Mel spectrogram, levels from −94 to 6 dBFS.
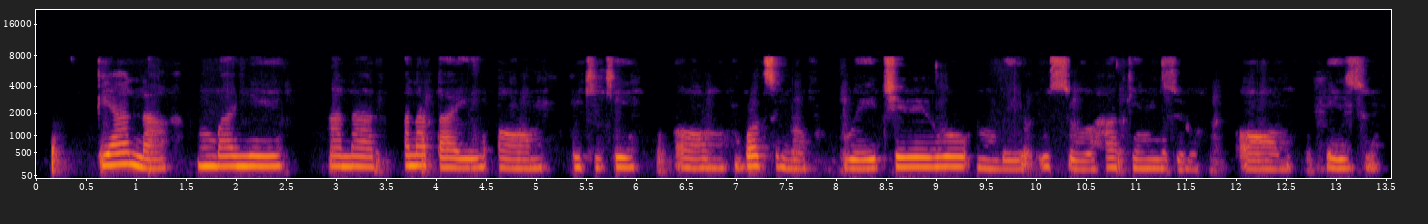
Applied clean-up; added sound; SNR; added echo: neural mask model Resemble Enhance denoiser.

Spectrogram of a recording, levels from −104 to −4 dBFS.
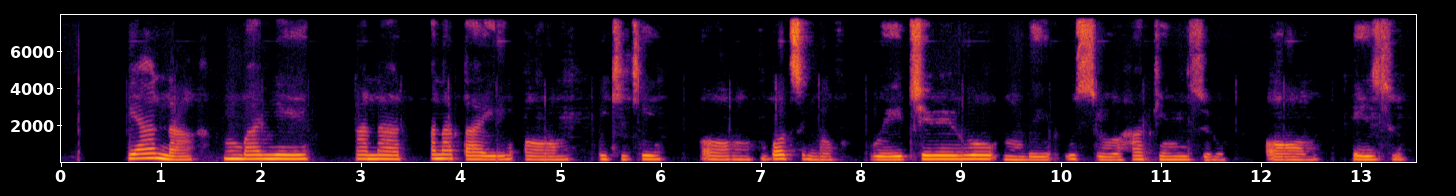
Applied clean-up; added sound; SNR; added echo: neural mask model DeepFilterNet 3.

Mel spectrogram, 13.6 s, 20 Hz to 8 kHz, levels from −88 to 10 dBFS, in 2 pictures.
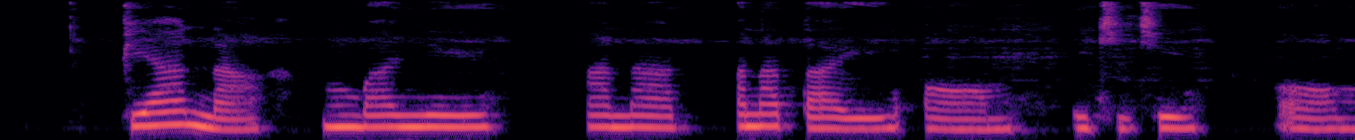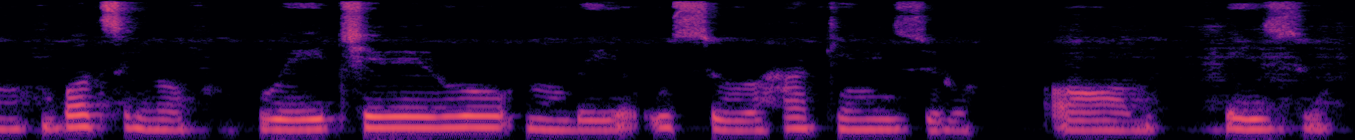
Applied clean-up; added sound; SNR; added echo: none; none; none; none.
